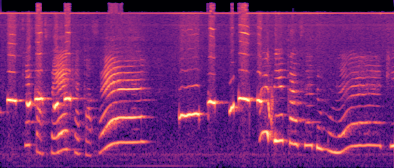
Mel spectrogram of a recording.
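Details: Talkative pet cockatiel mixing short clipped whistles with harmonic, speech-like syllables and rising sweeps, closing on a long wavering, dipping whistle.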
